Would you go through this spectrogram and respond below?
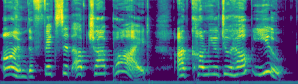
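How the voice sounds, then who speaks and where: Woman playing a slick high-voiced salesman, swooping pitch. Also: animated, takes it slowly, gravelly, heavily acted. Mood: confident, pitching. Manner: persuasive showman's pitch. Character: slick, upbeat male travelling salesman and fixer.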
